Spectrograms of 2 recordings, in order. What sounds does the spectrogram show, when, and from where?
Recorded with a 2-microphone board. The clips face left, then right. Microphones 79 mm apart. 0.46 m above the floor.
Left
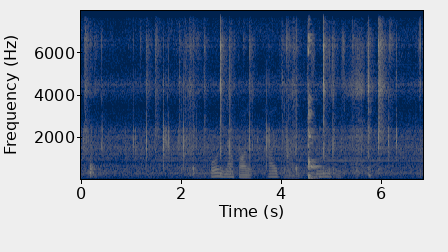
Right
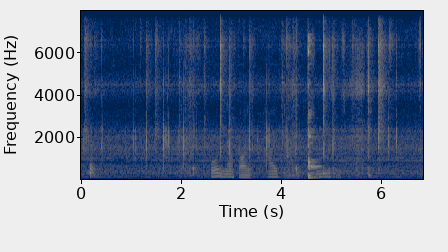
2.6 s a man speaking: centre (ahead or behind); by 5.5 s 5° left (ahead or behind)
4.5 s a clunk: 10° right (ahead or behind)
